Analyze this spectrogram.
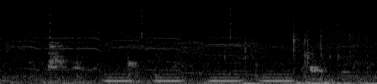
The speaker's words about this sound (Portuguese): Vou cachorro chato. tá dando pra ouvir aí ele latindo? Dá, mas dá nada. Faz parte, cara. As pessoas têm que entender que a gente tá no mundo real.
